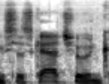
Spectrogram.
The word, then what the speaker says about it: Saskatchewan: And by the way, kudos for pronouncing Saskatchewan correctly.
